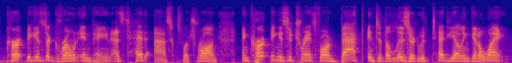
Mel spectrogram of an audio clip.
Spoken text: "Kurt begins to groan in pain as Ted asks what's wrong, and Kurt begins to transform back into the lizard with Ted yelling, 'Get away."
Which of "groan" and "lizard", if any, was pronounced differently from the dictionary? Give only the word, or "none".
none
